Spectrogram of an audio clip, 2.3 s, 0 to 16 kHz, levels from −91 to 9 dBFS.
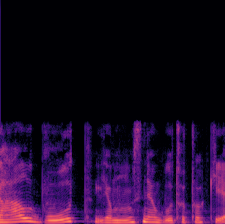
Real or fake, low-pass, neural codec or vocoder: fake; 7.2 kHz; codec, 16 kHz, 8 kbps, FunCodec, trained on LibriTTS, 25 frames a second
